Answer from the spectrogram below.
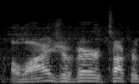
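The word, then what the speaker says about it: Alijah Vera-Tucker: they take Elijah verit Tucker that's how you pronounce Elijah ver Tucker the guard to play anywhere on the offensive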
